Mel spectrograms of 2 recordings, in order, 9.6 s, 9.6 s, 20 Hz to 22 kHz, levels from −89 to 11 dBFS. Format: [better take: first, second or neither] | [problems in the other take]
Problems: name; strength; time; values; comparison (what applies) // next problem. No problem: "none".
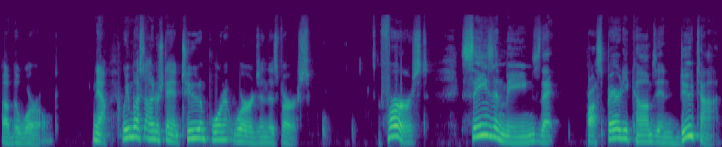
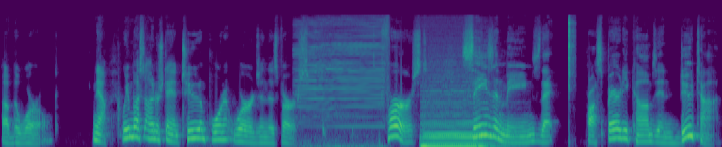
first | alarm; faint; from 4 to 5 s; peak 10 dB below the speech // alarm; noticeable; from 5.5 to 6.5 s; peak 1 dB below the speech // clattering dishes; noticeable; at 7.5 s; peak 5 dB below the speech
